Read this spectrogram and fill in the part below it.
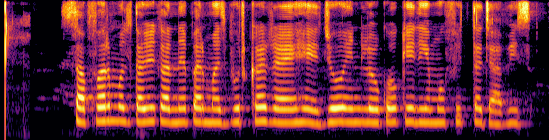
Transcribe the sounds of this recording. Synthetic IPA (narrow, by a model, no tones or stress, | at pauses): sɐfəɾmʊlt̪əʋikɐɾnepɐɾmɐd͡ʒbuːɾkɐɾːɐɦeɦɛ̃d͡ʒoːɪnloːɡõkeliemʊfiːd̪̚t̪ɐd͡ʒaːʋɪz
